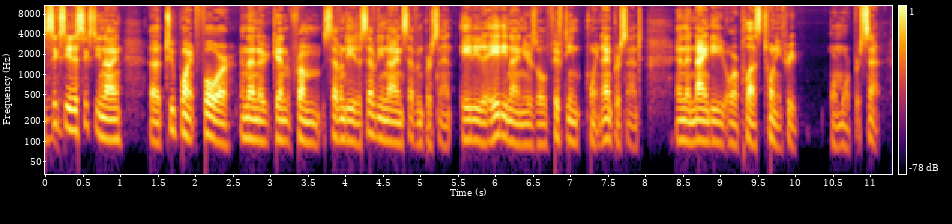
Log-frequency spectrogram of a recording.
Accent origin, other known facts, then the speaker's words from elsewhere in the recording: Canada; now in Japan; I'm a Canadian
